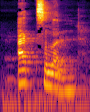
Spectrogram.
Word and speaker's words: excellent: Tất cả những chữ E này của A, B, C nó phiên âm thành âm I. Còn E này vẫn là âm E. Excellent. Excellent. Excellent. Và E đây là âm ơ ngắn.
